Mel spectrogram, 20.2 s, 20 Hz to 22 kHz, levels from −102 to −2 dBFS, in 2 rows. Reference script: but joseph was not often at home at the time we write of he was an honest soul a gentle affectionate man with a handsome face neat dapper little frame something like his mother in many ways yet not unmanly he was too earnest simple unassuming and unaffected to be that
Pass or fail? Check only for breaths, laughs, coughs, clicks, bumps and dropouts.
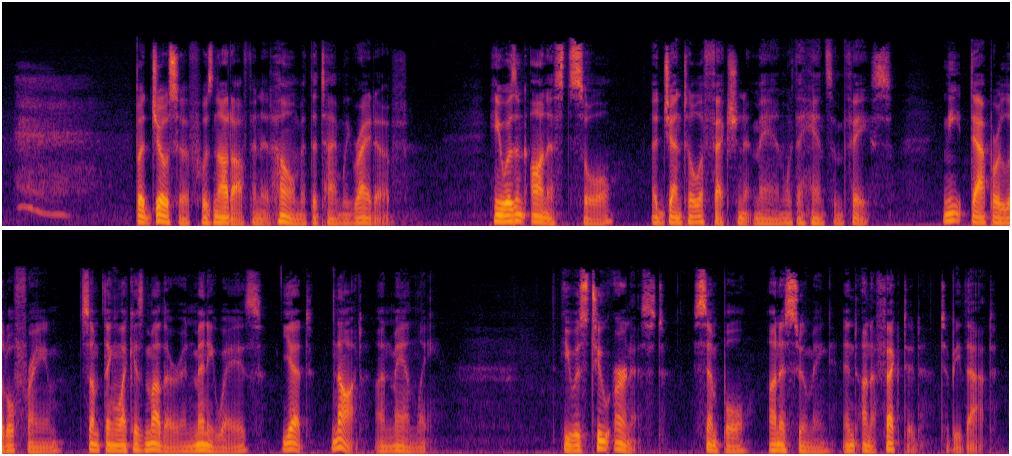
fail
